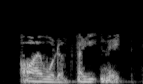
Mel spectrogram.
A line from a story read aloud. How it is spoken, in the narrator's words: he said quietly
